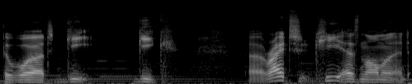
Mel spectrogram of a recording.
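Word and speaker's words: ゲ: You pronounce this as ge for guest.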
